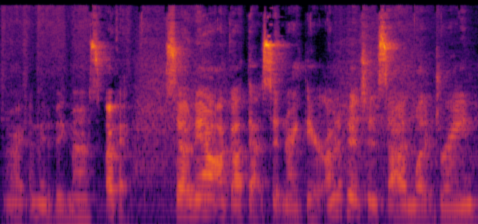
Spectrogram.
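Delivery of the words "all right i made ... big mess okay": plain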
